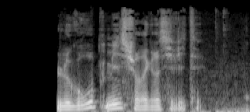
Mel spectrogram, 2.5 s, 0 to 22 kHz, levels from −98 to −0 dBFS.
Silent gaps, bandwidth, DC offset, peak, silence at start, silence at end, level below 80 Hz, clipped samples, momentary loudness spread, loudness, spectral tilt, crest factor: none; 16 kHz; under 0.1%; -4 dBFS; 0.55 s; 0 s; -42 dBFS; under 0.1%; 11 LU; -20 LUFS; -6 dB/octave; 18 dB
